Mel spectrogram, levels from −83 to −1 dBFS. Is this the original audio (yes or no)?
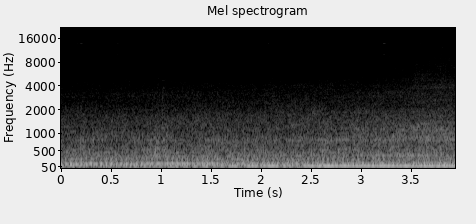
yes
